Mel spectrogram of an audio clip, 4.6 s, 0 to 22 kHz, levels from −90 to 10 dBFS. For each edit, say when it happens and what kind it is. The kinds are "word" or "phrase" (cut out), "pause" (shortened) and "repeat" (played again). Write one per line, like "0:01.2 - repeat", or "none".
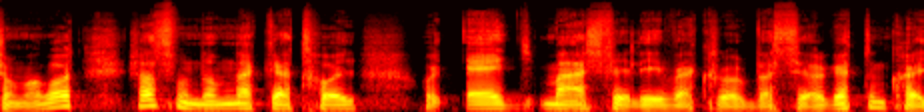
0:02.3 - phrase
